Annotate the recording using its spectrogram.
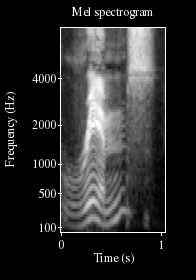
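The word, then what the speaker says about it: RIMM: Ram they came on rims which by the way r-i-m-m does not stand for anything it just rhymes with The Sims and dims okay so it's rambis's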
